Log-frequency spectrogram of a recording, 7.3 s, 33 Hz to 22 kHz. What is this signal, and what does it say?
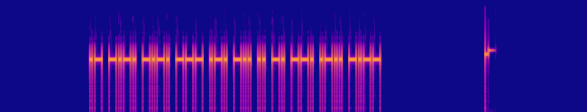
Morse code, heard as a keyed tone, about 40 wpm, 700 Hz. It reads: ACCORDINGLY
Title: LY Suffix - Top 100 Words with Base Words 40wpm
